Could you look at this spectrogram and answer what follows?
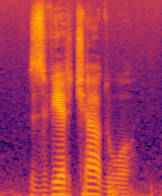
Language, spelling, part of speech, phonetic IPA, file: Polish, zwierciadło, noun, [zvʲjɛrʲˈt͡ɕadwɔ], Pl-zwierciadło.ogg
